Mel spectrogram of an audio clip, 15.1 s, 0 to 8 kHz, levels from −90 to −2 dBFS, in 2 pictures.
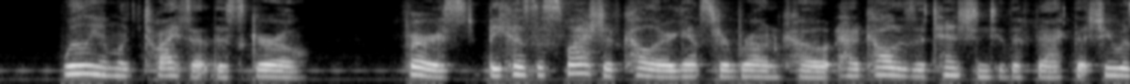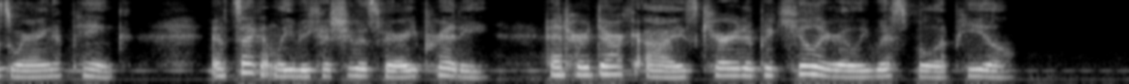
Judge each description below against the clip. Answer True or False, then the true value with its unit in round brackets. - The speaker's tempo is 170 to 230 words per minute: True (180 wpm)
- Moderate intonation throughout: True (3.4 semitones)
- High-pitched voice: True (195 Hz)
